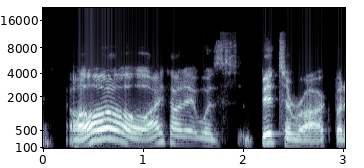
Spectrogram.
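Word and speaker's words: Pitaraq: Oh, I thought it was bitter rock, but it's pit rock. It's spelled pit rock, but it's bitter rock like a B. You say it with the B sound, not the P.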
